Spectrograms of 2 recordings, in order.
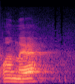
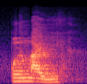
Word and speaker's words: Panair: O antigo aeroporto, onde tinha uma empresa chamada Panert, ela pousava, aí o pessoal não sabia pronunciar Pané, começou a chamar Panair.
